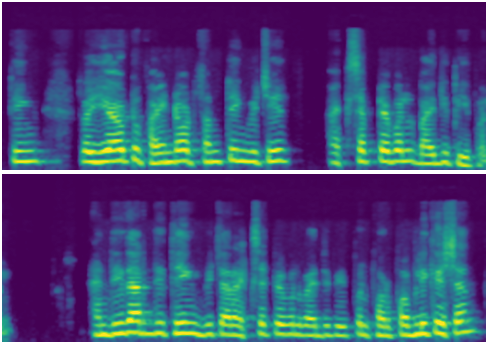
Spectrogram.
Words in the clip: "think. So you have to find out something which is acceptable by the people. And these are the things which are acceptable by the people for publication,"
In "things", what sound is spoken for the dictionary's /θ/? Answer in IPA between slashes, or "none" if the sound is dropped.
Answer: /t/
